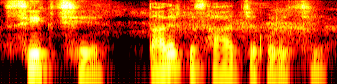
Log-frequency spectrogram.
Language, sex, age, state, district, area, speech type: Bengali, female, 30-45, West Bengal, Darjeeling, rural, spontaneous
